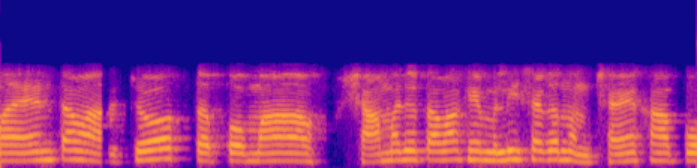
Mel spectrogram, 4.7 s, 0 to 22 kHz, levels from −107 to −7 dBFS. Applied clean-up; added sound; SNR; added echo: none; none; none; none.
